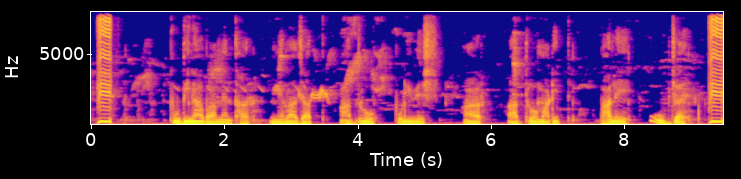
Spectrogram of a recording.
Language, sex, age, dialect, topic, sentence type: Bengali, male, 18-24, Rajbangshi, agriculture, statement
